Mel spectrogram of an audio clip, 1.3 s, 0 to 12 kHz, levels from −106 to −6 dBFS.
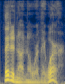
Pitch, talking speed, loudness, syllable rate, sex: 100 Hz, 320 wpm, -19 LUFS, 8.7 syllables/s, male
